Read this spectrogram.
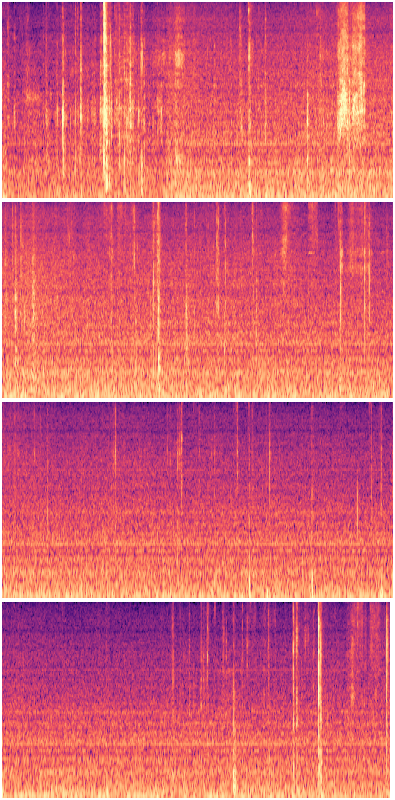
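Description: A card taps and clicks against plastic.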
